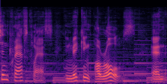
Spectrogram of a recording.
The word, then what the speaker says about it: parol: Lito, tell us, how you pronounce parol? Parol. Parol. You gotta have that rolling R. Roll, parol.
